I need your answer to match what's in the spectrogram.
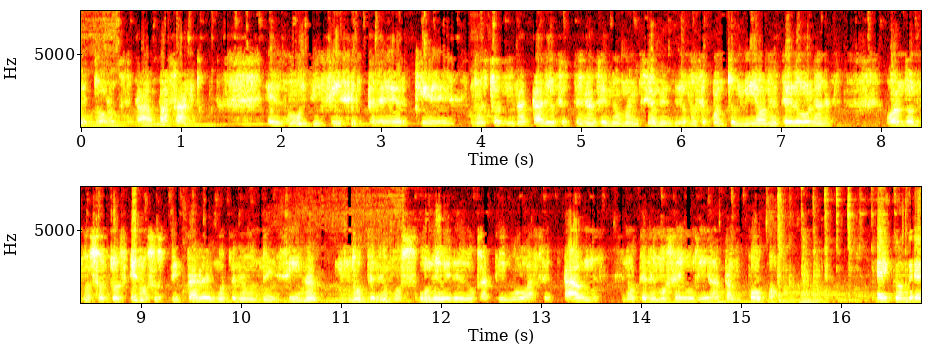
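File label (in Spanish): Marcha protesta pedir renuncia, voz; Otto Pérez; RFI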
